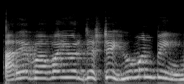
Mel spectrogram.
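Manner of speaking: high-pitched acted exasperation; mock-argument remonstrating; exasperated reasoning. Acted argument over identity labels.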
